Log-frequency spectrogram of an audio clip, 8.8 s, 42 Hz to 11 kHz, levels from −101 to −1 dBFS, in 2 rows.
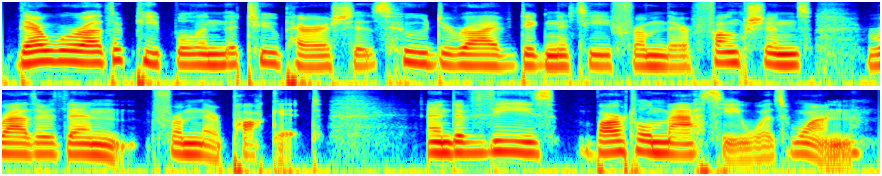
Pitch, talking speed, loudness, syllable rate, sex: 175 Hz, 180 wpm, -19 LUFS, 5.5 syllables/s, female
